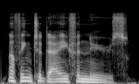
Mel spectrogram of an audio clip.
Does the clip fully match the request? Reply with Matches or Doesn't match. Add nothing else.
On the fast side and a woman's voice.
Doesn't match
